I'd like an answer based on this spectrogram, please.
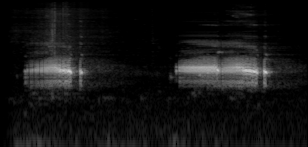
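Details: Frogs calling at night on S.Hulhumeedhoo island in the Maldives: two harsh, raspy croaking bursts, each about a second long, separated by a short silence, with faint low rumbling underneath.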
